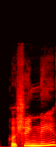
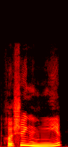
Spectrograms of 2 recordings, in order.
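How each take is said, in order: First: Said in the usual way. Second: Startled question with a rise; surprised. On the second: Acted. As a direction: repeat it, caught off guard. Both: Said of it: "said Eeyore in surprise".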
